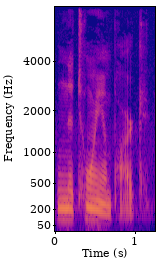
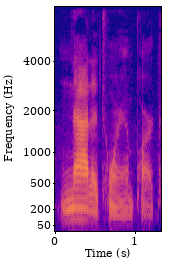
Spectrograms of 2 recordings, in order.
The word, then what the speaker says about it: Natatorium Park: name of the park it's not natorium park it's natatorium park okay that was my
